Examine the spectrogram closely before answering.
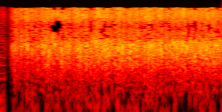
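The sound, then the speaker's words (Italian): Audience applause: dense, steady clapping that starts abruptly after a brief gap and holds at an even, fairly loud level, with no voices standing out. “No, ci stava veramente l'applauso”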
